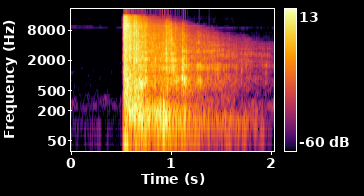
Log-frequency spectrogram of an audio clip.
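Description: A single loud shot from a Winchester 1886 lever-action rifle chambered in .45-90, fired at an outdoor range, cracks sharply after a moment of silence and rolls away in a fading echo.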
